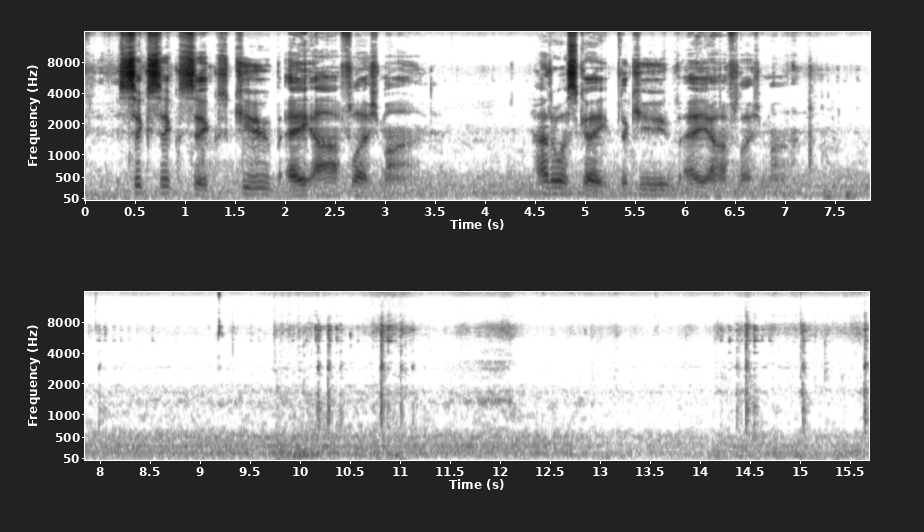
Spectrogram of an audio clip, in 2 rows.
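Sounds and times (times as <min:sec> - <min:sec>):
SUV engine and road rumble: 0:00.0 - 0:15.6
speech: 0:00.4 - 0:03.5, 0:04.5 - 0:07.3
SUV clunks and rattles jolting over bumps: 0:07.0 - 0:08.6, 0:09.2 - 0:11.5, 0:14.1 - 0:15.6.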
